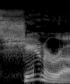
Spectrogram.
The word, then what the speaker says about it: Shannara: It's Shannara, I found out, because Terry Brooks did an interview. He's like, yep, that's how it's pronounced.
